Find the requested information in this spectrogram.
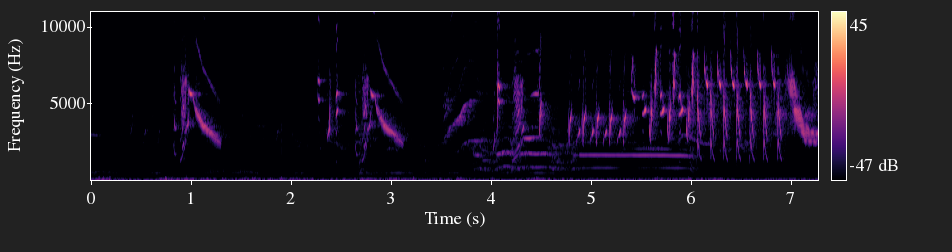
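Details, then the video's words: European goldfinch singing in Algeria, 2017: sharp downslurred notes at first, then a steady held whistle and a rapid, dense twittering trill rising to high pitch toward the end, over a low background rumble. "chont chardonneret algerie 2017"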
